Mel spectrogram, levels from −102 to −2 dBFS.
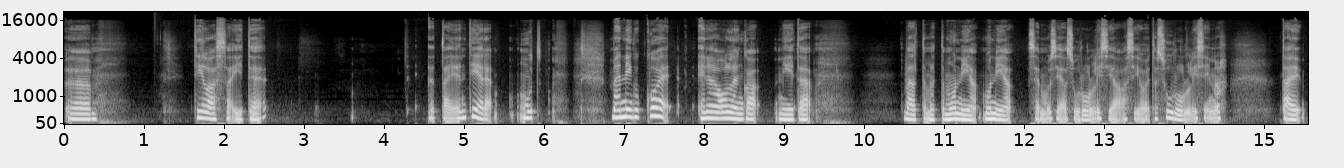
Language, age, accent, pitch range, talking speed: Finnish, 20-39, native, 175-210 Hz, 80 wpm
